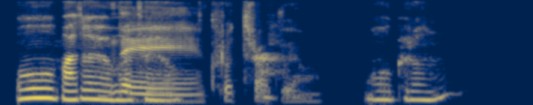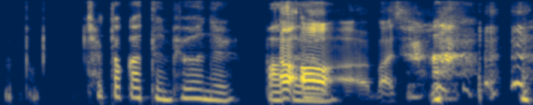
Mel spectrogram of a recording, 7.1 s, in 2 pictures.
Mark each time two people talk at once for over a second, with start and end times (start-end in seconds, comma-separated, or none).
none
